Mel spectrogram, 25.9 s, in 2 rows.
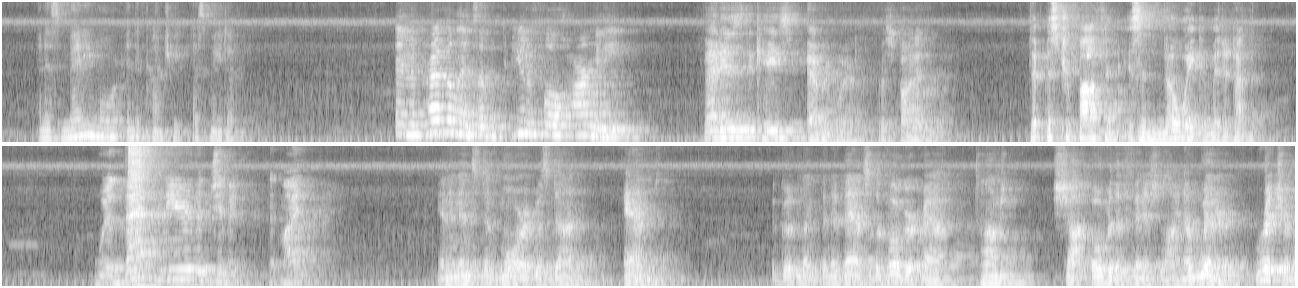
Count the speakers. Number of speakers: six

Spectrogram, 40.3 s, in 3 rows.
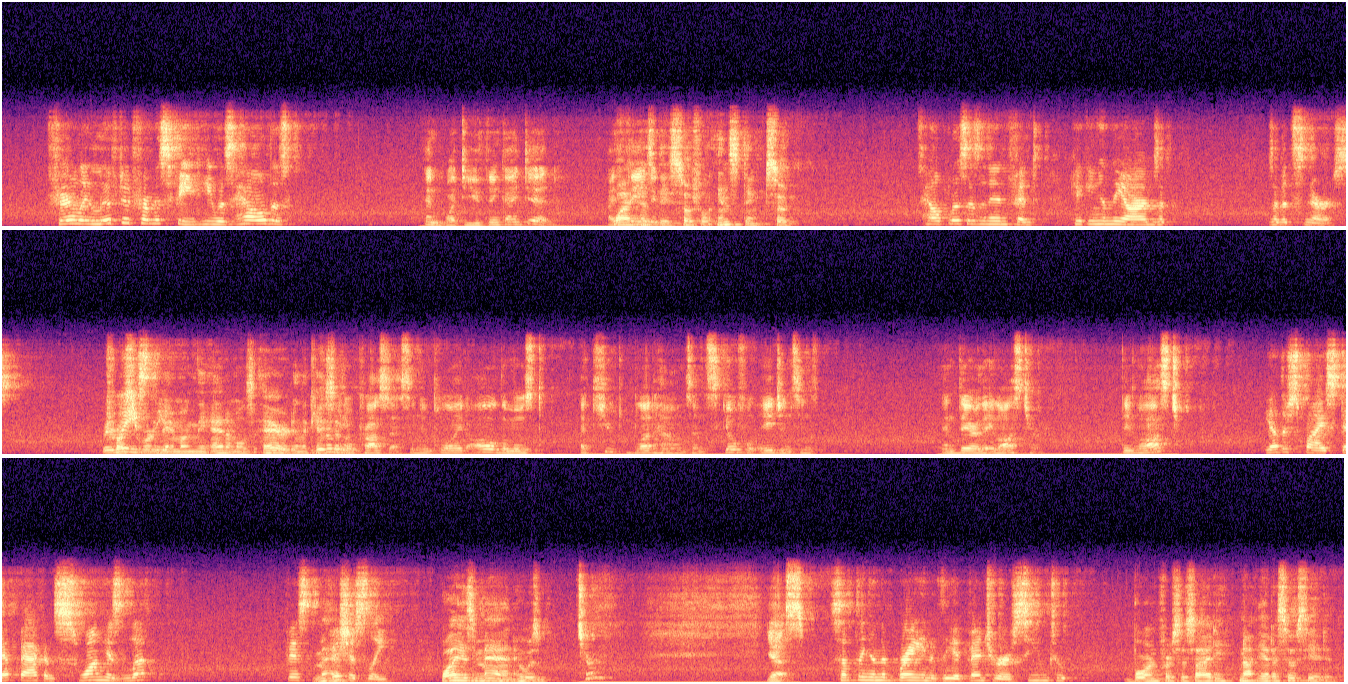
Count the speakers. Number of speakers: three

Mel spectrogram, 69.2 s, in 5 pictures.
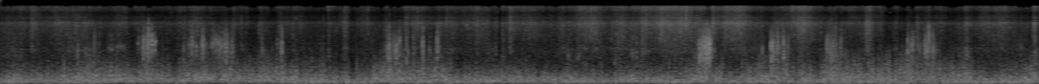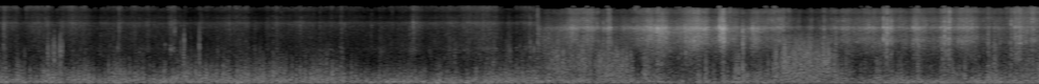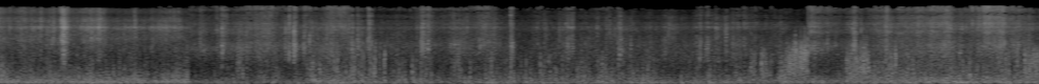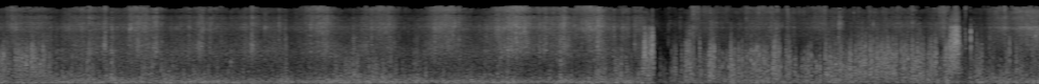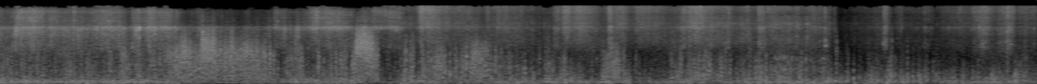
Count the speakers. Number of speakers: zero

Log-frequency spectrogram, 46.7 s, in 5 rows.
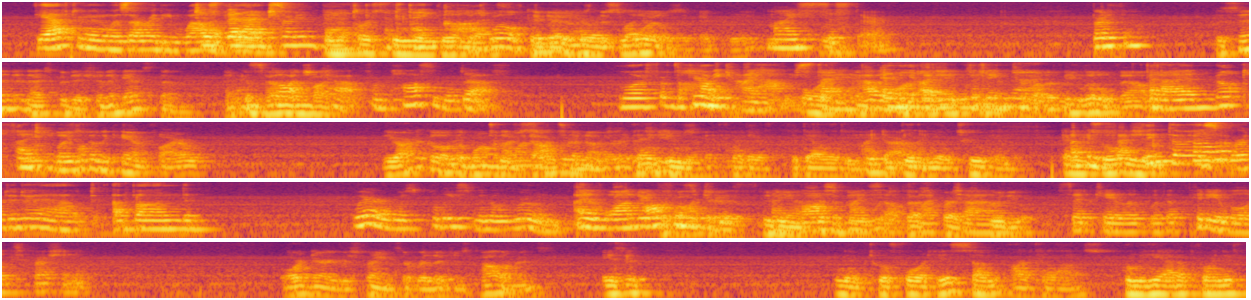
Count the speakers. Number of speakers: seven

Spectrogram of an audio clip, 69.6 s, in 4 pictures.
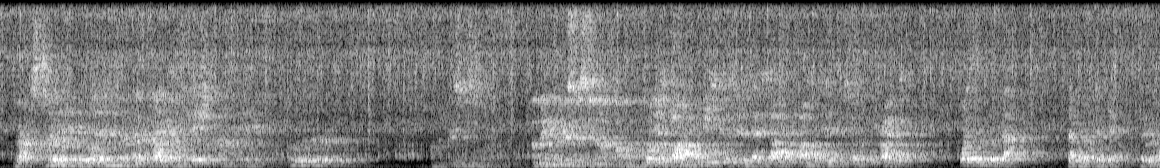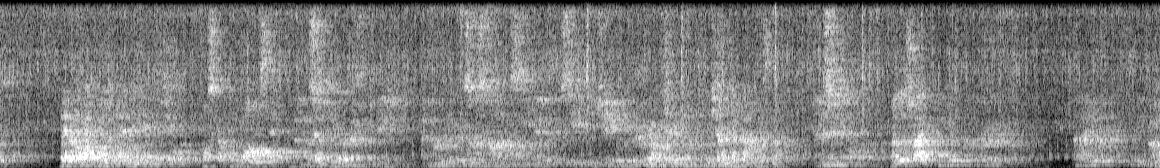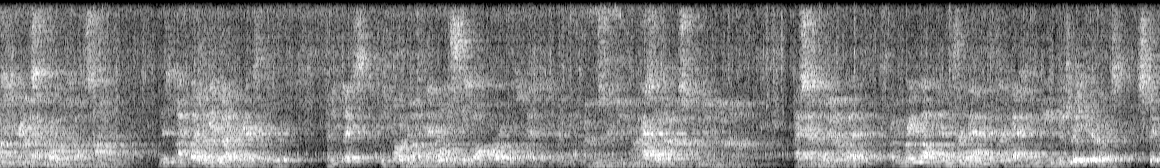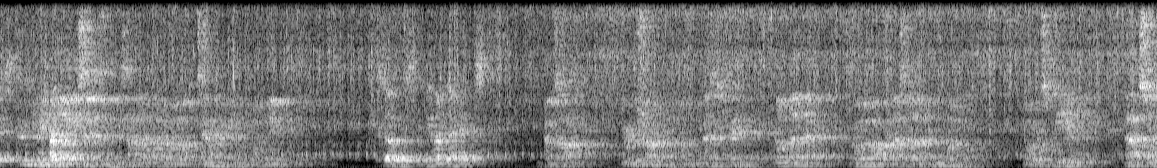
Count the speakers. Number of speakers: four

